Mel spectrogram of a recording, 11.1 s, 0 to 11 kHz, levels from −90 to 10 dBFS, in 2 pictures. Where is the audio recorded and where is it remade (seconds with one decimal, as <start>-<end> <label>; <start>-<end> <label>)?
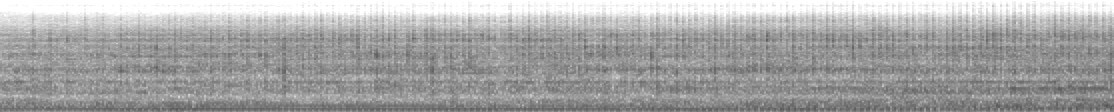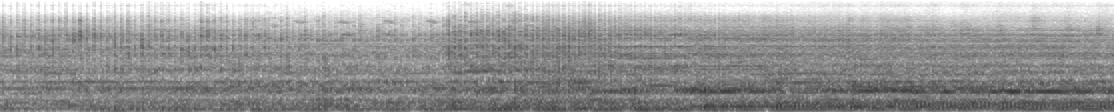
0.0-6.9 remade; 6.9-8.2 recorded; 8.2-11.1 remade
